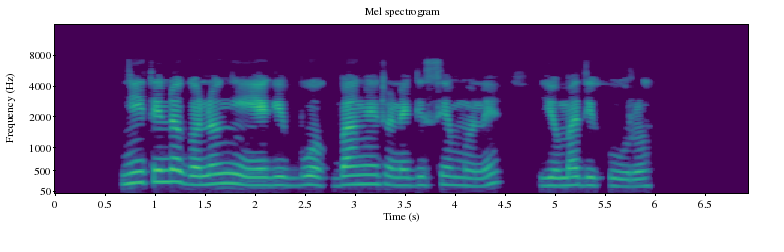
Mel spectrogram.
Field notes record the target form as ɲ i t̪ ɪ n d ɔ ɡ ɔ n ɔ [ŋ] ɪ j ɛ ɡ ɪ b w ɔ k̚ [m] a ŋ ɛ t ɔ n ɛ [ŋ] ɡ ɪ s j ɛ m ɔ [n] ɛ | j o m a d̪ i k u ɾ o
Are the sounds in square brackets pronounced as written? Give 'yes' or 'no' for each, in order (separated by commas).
yes, no, no, yes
